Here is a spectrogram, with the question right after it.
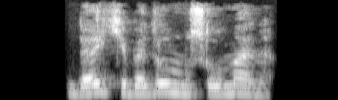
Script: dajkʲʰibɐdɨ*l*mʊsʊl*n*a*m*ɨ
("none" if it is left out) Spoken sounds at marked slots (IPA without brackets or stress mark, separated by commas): l, m, n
